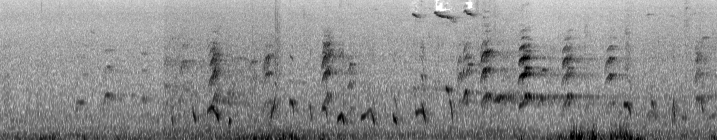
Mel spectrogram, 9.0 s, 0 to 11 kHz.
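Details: Six German Shepherd puppies, two males and four females, born 27 July 2014 to Iska v.Muikenshof and Eros v.d.Romerau. A quiet start gives way to many overlapping short whimpers and yips, arching up and down, growing busier toward the end with some low thumps.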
